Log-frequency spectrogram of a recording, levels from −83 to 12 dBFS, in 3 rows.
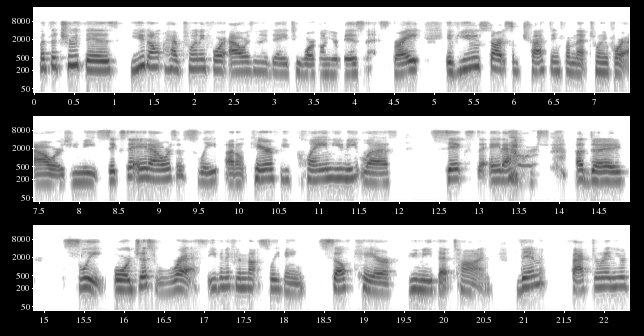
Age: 40-59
